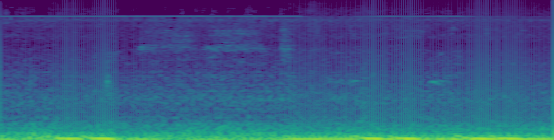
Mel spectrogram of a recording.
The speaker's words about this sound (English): Why is that guy blasting his music so loud? Pretty sure you guys heard that. Bro, it's vibrating the car. Turn your music down, mate.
